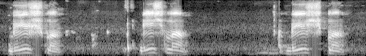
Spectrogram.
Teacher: होंगे जो बकार है उसमें दीर्घ इकार है और उसके पश्चात जो श है वो मूर्धन्य सकार वाला है और म का उच्चारण भी पूरा करना है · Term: मूर्धन्य शकार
